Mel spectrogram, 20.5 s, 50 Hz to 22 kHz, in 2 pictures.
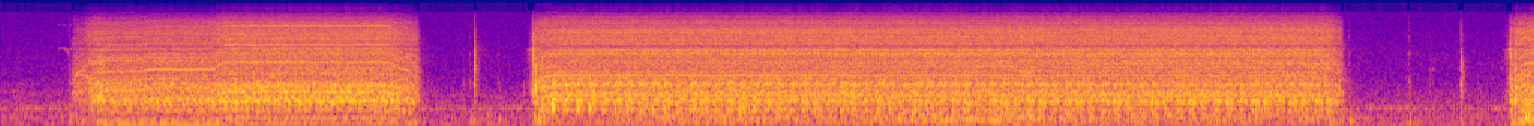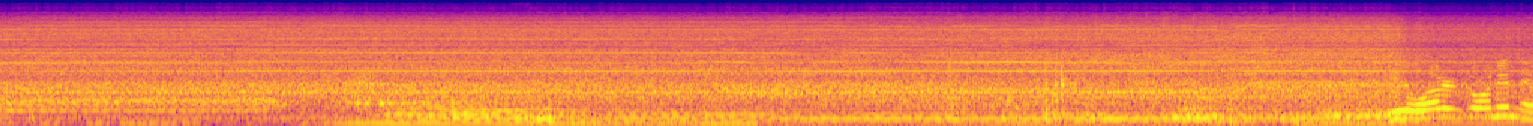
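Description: A power drill drives a small pump refilling a 10-gallon camping water tank, a steady close motor whine with two brief stops, later pitch shifts and faint talk underneath.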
